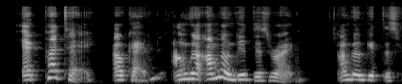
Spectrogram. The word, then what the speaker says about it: Ekpete: So, Soror Ekpete. Close. Close. Oh my gosh. Very close. Very close. Okay. All right. Pronounce it right for me, Soror. Ekpete. Ekpete.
